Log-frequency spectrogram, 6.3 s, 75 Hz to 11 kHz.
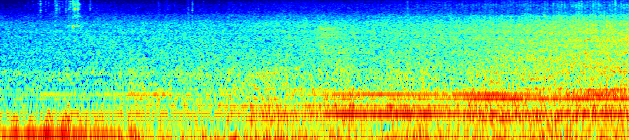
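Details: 2021 Toyota Avalon automatic with engine and traction lights on, code P0306: low, uneven lumpy idle with strong engine vibration; cylinder 6 misfire caused by a clogged injector.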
